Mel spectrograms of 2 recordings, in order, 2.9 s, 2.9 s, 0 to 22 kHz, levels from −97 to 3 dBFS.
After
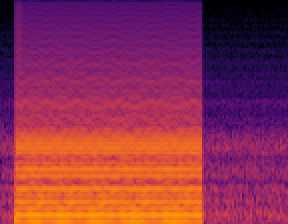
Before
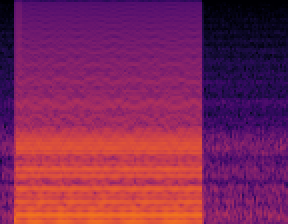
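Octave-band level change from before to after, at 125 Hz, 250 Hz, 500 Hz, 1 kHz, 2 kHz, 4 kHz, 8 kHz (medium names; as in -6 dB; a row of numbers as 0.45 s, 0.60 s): +9.0 dB, +9.0 dB, +9.0 dB, +8.0 dB, +7.0 dB, +4.0 dB, +0.5 dB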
